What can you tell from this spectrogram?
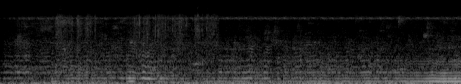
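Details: Swarm of wild giant honey bees in rainy season, drinking sugar syrup set out for other bees: dense continuous droning hum with steady low harmonic bands, many wings overlapping, growing slightly louder toward the end.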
